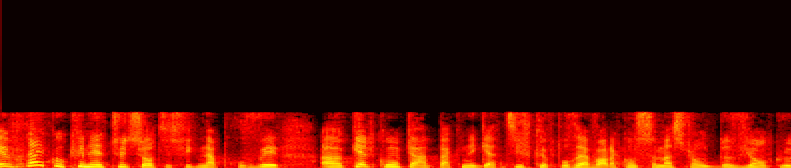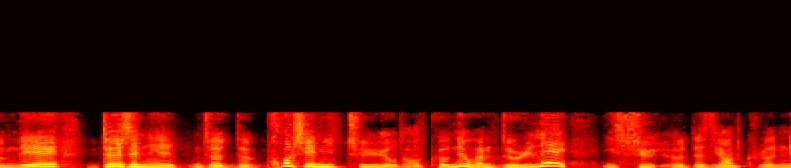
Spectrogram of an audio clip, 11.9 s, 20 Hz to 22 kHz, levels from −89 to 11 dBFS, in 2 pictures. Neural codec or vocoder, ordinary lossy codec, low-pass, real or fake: codec, 16 kHz, 1.1 kbps, Voila-Tokenizer; none; none; fake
